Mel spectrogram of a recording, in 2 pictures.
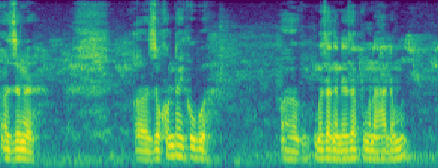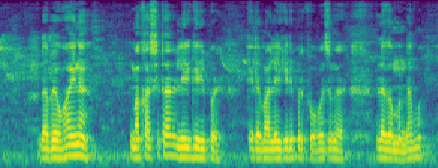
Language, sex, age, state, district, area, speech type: Bodo, male, 30-45, Assam, Baksa, urban, spontaneous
